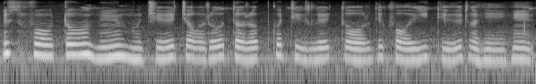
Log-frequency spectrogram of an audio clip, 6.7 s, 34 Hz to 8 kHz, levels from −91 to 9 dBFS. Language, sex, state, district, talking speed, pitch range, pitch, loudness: Hindi, female, Madhya Pradesh, Katni, 105 wpm, 175-200 Hz, 185 Hz, -16 LUFS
